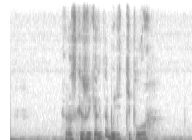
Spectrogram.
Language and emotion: Russian, neutral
